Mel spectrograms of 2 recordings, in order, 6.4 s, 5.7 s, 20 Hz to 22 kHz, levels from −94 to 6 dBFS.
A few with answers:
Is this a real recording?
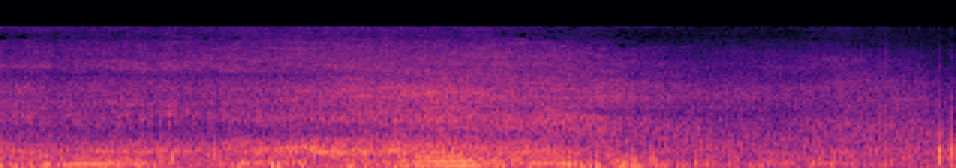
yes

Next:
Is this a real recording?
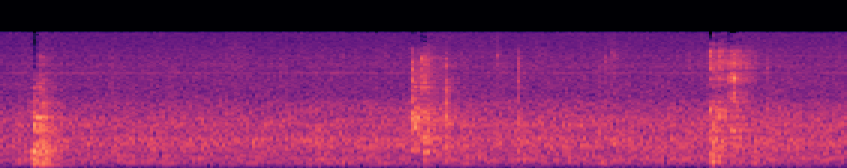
yes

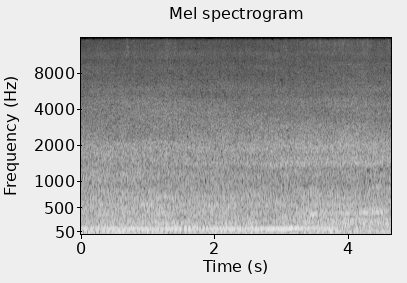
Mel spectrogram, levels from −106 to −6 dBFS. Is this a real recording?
yes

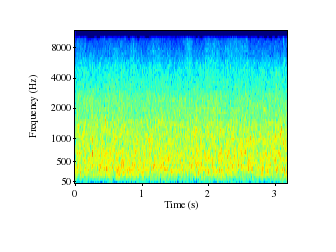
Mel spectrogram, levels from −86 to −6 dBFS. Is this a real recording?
yes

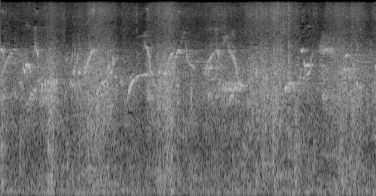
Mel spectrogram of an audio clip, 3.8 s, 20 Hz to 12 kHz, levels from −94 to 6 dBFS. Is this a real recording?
yes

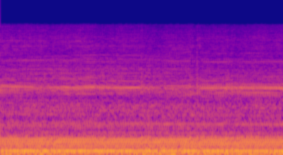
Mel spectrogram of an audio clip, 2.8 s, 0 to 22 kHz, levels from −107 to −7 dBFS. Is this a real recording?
yes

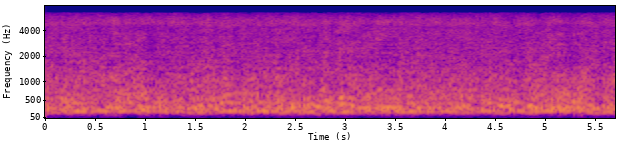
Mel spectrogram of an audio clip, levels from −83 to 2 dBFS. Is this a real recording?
no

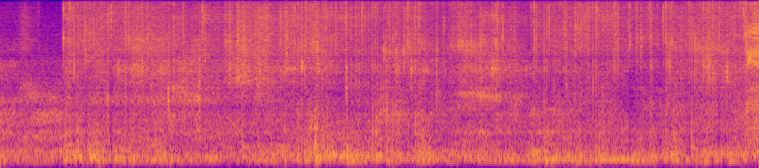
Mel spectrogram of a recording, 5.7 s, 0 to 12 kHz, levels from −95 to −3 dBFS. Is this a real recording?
no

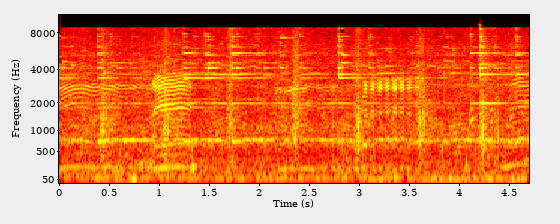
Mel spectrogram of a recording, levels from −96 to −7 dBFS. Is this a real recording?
yes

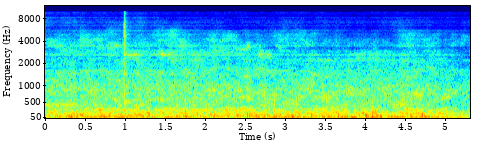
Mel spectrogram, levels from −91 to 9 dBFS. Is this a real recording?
no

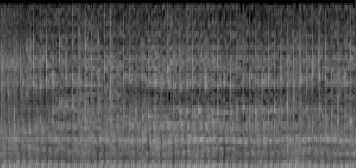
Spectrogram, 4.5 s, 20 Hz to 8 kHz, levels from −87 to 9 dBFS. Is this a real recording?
no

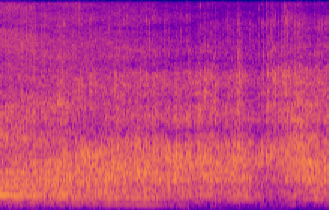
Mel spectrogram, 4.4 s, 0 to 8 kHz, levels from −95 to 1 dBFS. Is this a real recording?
yes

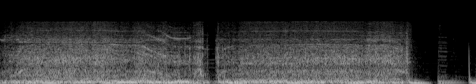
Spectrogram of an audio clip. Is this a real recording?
yes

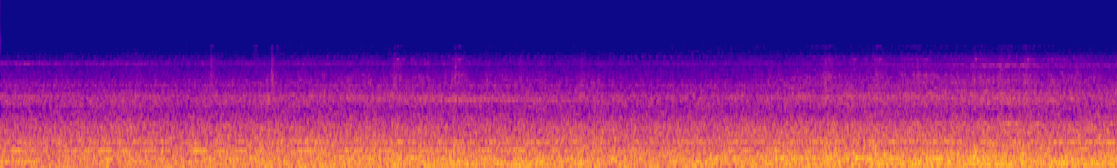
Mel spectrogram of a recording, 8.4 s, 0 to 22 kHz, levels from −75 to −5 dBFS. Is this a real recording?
yes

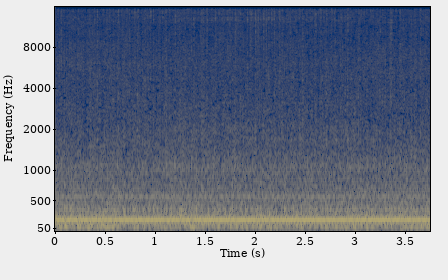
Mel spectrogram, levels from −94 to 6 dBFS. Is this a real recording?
yes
